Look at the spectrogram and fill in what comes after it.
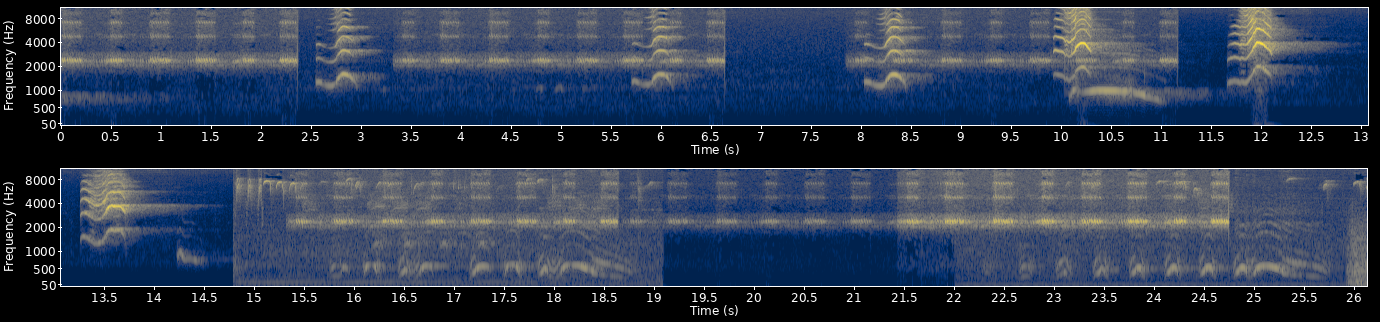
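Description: Night-time nature sound effects: a steady, pulsing, high insect trill with rising whistled bird calls, then owl-like hooting calls repeated several times a second over a low hum. The sounds stop and start abruptly several times, as edited-in effects do.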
